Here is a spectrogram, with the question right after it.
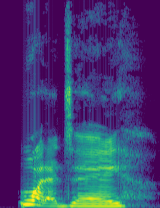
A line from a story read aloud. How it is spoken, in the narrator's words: groaned the guard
